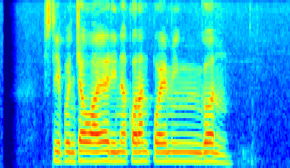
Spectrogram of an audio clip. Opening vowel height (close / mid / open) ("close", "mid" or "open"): close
